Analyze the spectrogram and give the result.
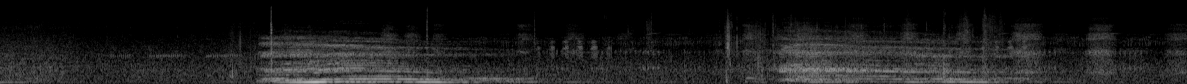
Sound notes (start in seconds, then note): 2.6 large animal bellowing; 7.2 gasping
